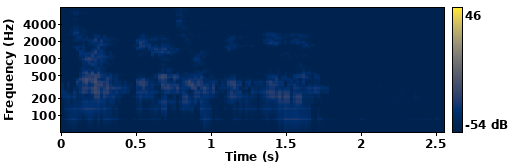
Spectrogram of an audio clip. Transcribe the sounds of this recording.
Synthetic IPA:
ʐɔjpɾʲɪkɾɐtʲilˠəsʲpɾəjzvʲɪdʲenʲɪjə

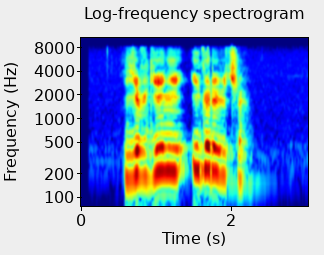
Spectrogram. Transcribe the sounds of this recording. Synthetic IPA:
jevʲɡʲenʲijiɡəɾʲevʲit͡ɕɘ

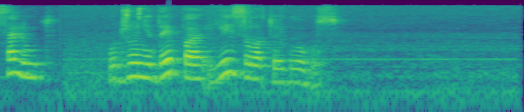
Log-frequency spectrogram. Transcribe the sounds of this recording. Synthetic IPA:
salʲut̪ | uʐɔnʲid̪ɛpɐjejʲzɐlˠat̪ɔjɡlˠɔbṵs

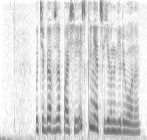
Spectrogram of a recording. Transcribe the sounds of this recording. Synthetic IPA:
ʊtʲɪbʲavzɐpasʲɪjesʲtʲkɐnʲe̞t̪sjɪvənɡʲɪlʲɪo̞nə

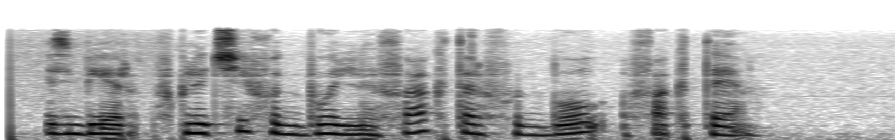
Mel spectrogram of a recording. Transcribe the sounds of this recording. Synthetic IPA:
zʲbʲerfklʲʊt͡ɕifʊd̪bolʲnɨjfakt̪ɐrfʊd̪bolˠfakt̪ɛ

